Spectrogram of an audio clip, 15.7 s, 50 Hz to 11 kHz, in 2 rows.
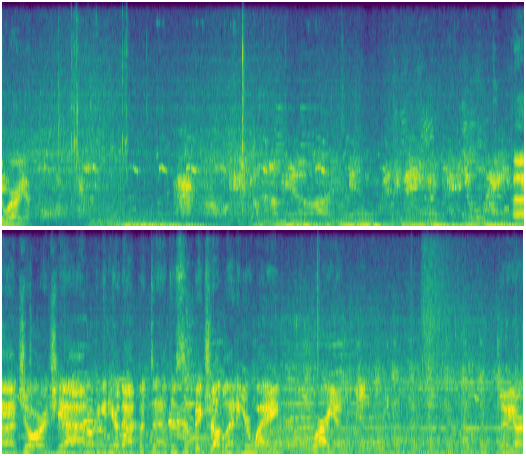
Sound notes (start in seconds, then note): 1.5 soft uneasy music; 5.6 Amity residents chattering; 13.8 soft ominous music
